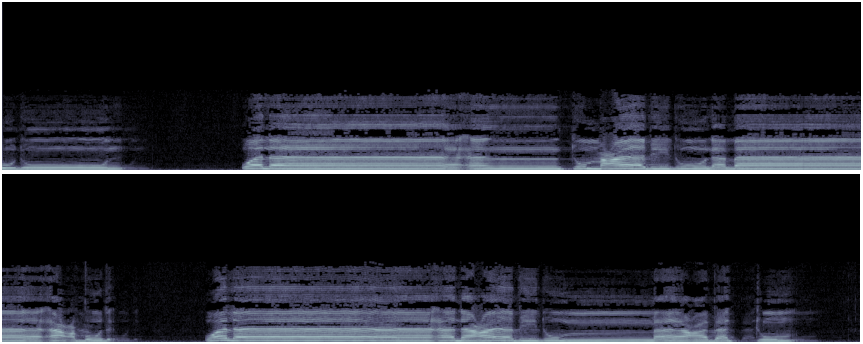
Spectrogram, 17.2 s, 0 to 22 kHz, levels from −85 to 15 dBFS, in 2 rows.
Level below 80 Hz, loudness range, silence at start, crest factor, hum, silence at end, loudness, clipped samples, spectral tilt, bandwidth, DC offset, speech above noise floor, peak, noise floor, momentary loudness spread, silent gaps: -62 dBFS; 3 LU; 0 s; 14 dB; none; 0.65 s; -20 LUFS; under 0.1%; -4.5 dB/octave; 10.5 kHz; under 0.1%; 38 dB; -6 dBFS; -58 dBFS; 7 LU; none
